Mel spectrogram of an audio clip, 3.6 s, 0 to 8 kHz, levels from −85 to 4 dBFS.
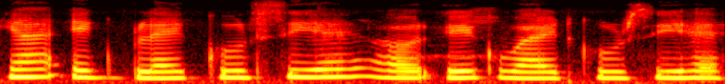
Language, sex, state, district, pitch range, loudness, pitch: Hindi, female, Bihar, Kaimur, 230-260 Hz, -14 LUFS, 240 Hz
